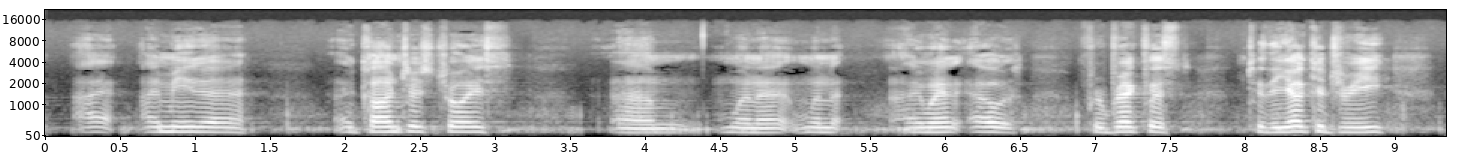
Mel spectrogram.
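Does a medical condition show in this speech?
Yes: cerebral palsy; arms held in permanent y position.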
